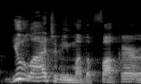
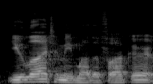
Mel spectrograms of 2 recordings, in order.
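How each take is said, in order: First: It is said with strong angry emotion. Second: It is said flatly with no emotion.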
